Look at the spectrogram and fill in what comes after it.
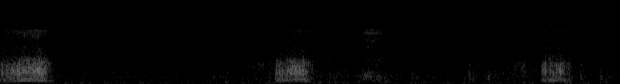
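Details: Sleeping dog snoring: soft, rough snoring breaths, about three bursts in six seconds with quieter in-between sounds; ordinary snoring.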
